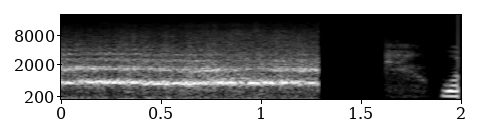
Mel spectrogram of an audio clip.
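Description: Car tyre screech sound effect: a steady, loud skidding squeal that cuts off abruptly just over a second in.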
